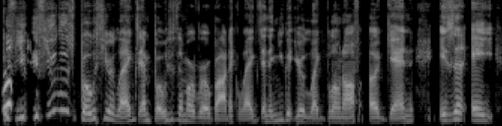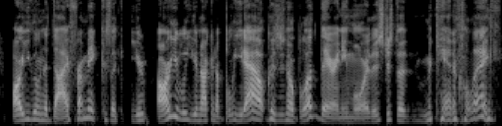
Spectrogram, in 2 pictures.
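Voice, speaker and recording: A man banters as a tabletop player in a lively, fairly high voice. His tone is bright, and he speculates playfully in a dry, close sound. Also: a little fast, no room sound. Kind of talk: casual game banter.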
